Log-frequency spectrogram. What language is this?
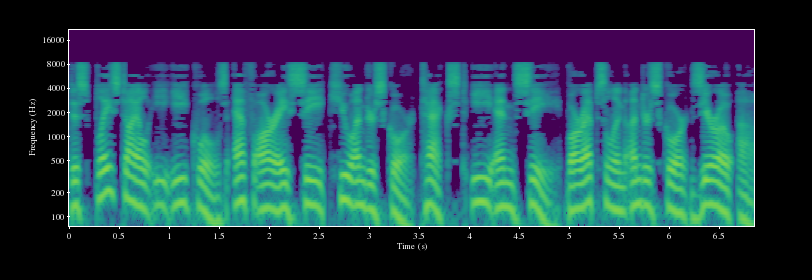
English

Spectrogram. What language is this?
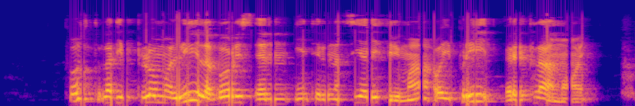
Esperanto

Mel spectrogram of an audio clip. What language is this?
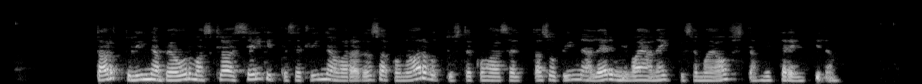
Estonian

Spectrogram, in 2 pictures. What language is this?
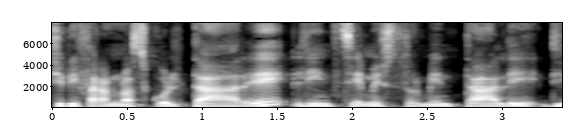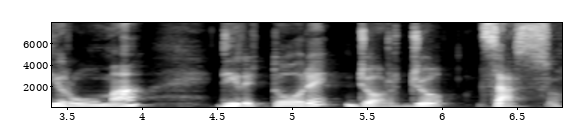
Italian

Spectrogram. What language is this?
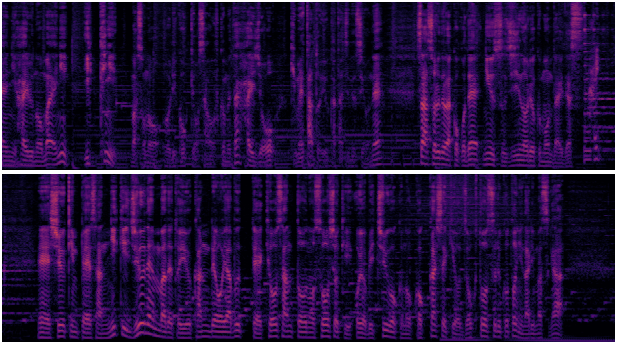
Japanese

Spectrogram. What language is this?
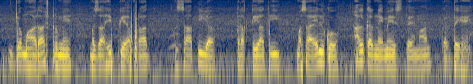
Urdu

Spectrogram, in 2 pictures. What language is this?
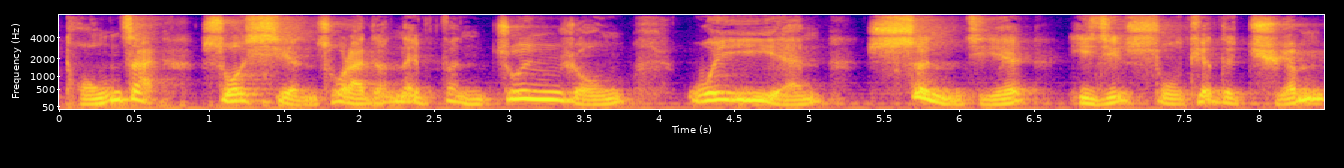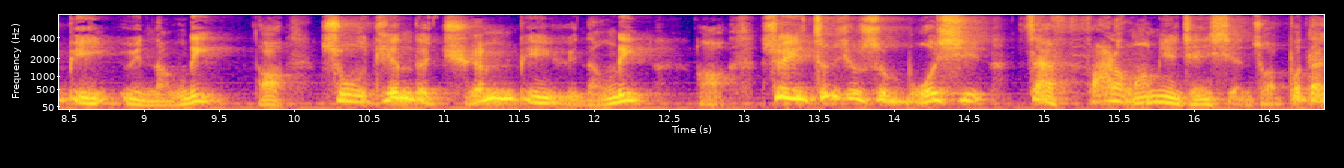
Chinese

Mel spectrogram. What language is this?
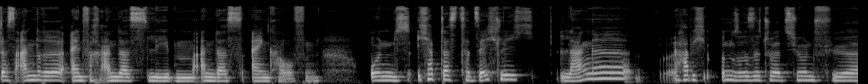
German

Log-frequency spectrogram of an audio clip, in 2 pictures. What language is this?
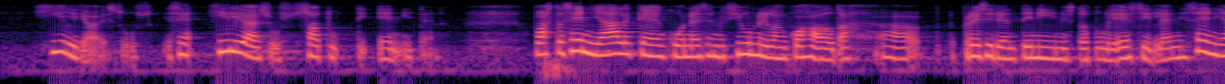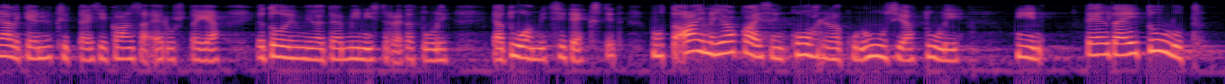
Finnish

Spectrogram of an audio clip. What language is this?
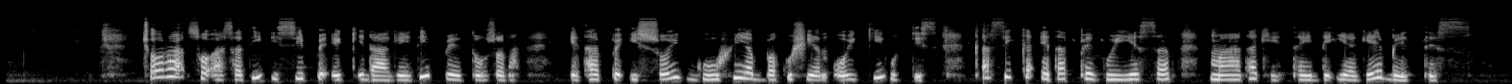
Wolaytta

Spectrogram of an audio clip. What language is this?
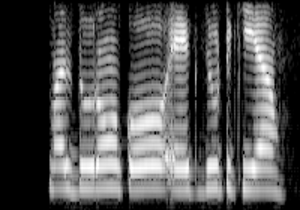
Hindi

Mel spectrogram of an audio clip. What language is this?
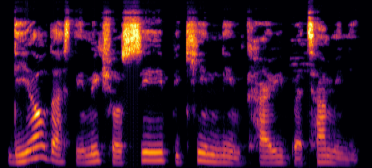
Nigerian Pidgin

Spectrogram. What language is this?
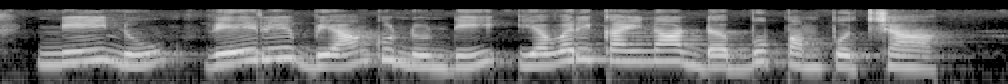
Telugu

